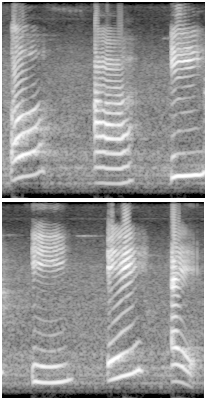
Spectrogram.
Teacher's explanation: ओठ गोल नहीं हो रहा है आपका किनारे किनारे की साइड फैलता है थोड़ा सा ओठ, ठीक, तो ये आपका अवृत्ताकार स्वर है।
